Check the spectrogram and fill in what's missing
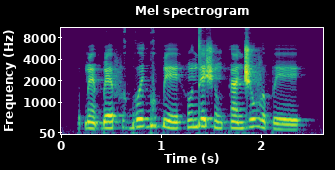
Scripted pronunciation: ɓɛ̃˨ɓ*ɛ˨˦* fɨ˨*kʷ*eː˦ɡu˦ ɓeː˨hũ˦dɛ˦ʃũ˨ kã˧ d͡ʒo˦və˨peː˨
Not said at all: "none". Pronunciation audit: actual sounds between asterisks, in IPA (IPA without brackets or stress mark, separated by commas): ɛ˨˦, ɡʷ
